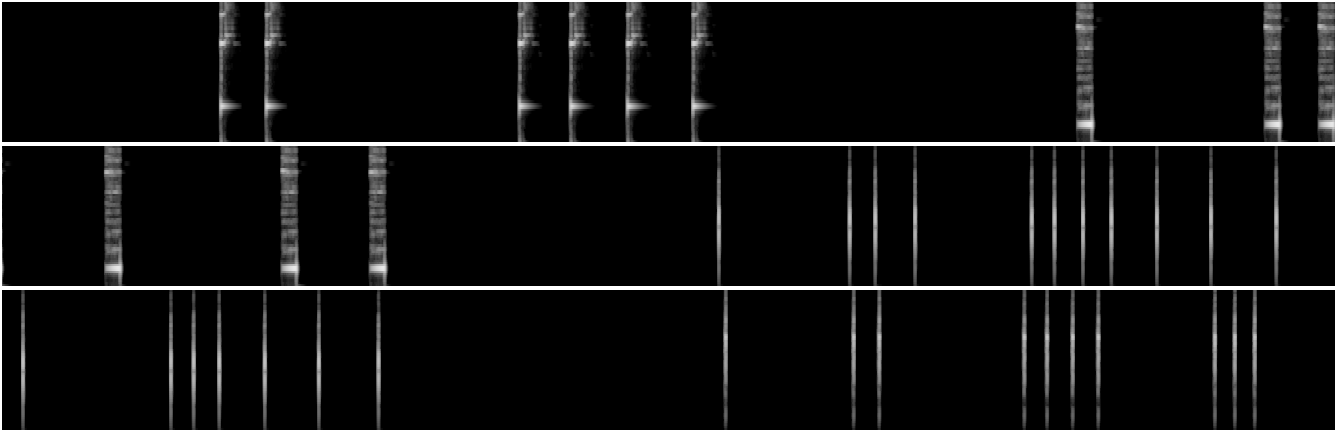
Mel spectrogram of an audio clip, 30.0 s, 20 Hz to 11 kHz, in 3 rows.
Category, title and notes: Sound effects > Electronic / Design
Sci-Fi Menu Toolkit
This pack contains original, fully synthesized sound effects created for a sci-fi user interface. It includes various button interactions (clicks, selections, toggles), menu navigation sounds (blips, transitions, feedback tones), and a few subtle background textures or ambient layers to support the overall menu atmosphere. All sounds are designed from scratch using synthesis and are not based on any real-world recordings. This is a free preview from my Sci-Fi UI Sound Pack — a small thank-you gift for the community. If you find these sounds useful, the full pack is available on a pay-what-you-want basis (from just $1). Your support helps me keep creating free and paid audio resources! 🔹 What’s included in the full pack?
button, clicks, design, digital, electronic, futuristic, interactive, interface, menu, navigation, sci-fi, SFX, synthesized, textures, UI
